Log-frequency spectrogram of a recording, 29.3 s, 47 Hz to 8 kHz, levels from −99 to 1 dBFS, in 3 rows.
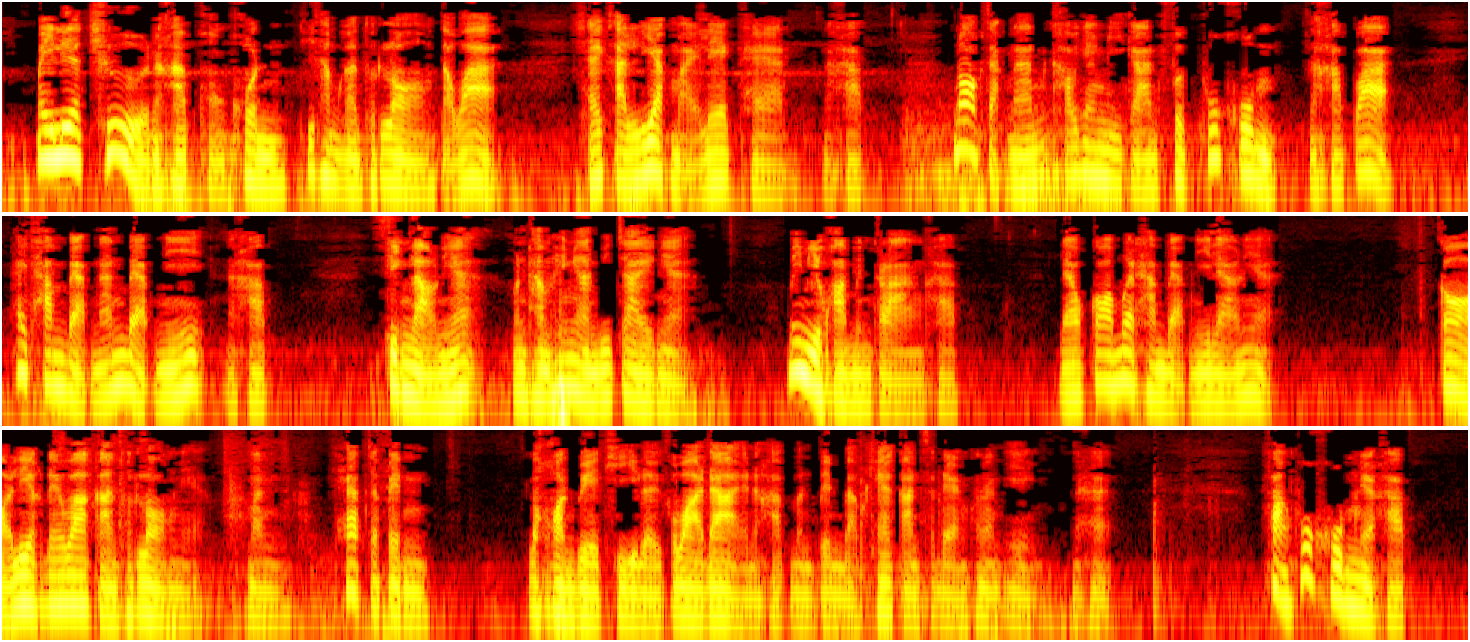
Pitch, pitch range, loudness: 90 Hz, 80-110 Hz, -23 LUFS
